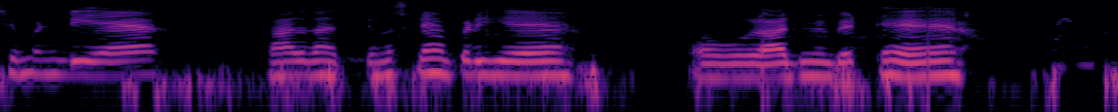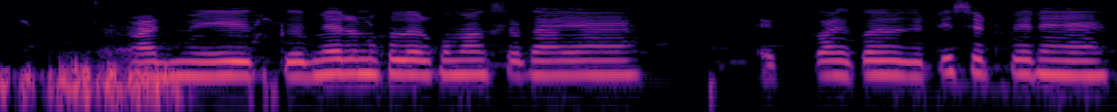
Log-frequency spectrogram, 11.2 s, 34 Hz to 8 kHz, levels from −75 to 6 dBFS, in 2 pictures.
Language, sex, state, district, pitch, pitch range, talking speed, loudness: Rajasthani, female, Rajasthan, Churu, 205 Hz, 195-210 Hz, 150 wpm, -34 LUFS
